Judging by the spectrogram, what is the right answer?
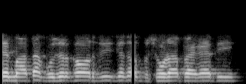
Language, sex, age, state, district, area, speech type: Punjabi, male, 45-60, Punjab, Fatehgarh Sahib, rural, conversation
